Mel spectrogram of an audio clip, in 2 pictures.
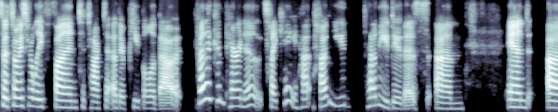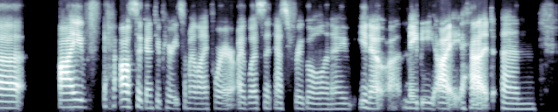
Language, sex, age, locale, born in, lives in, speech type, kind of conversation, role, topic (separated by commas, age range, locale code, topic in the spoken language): English, female, 55-59, en-US, United States, United States, conversation, podcast, host, What habits and tools can help people save money consistently over time?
